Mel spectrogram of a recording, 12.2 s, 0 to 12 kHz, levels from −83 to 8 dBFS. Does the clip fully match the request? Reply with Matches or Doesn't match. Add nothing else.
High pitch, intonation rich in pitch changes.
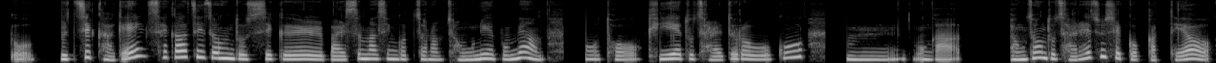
Doesn't match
